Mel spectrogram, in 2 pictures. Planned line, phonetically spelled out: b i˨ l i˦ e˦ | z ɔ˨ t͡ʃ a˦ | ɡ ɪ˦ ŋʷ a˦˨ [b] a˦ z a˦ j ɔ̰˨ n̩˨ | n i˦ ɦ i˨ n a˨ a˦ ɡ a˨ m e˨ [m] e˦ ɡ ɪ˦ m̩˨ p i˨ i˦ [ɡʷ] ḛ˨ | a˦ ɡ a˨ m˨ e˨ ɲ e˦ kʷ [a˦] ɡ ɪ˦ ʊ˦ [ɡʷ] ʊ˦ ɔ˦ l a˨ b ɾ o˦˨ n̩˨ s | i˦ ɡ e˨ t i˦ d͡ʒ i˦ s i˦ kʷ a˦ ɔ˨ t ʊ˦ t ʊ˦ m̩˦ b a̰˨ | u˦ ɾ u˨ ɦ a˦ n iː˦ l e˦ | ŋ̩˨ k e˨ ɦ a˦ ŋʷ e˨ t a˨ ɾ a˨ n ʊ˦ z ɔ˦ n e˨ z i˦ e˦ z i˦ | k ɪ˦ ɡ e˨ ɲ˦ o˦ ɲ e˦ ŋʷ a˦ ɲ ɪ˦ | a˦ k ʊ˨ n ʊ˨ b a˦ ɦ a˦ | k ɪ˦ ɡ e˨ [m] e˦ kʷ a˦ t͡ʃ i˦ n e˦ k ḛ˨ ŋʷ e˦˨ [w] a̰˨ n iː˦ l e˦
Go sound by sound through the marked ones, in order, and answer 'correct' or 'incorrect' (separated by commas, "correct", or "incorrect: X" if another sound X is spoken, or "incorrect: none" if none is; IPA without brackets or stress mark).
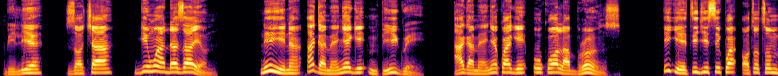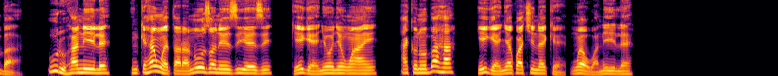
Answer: incorrect: d, incorrect: ɲ, correct, correct, incorrect: kʷ, incorrect: ɲ, correct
